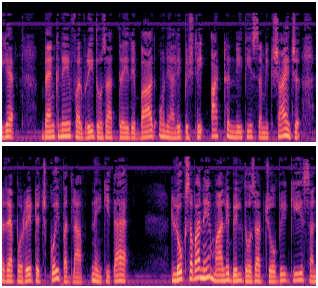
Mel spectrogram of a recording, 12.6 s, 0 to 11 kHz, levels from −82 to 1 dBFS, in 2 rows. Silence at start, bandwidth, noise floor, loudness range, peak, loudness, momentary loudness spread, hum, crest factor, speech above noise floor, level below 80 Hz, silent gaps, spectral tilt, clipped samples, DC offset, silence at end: 0 s; 8.8 kHz; -44 dBFS; 4 LU; -2 dBFS; -20 LUFS; 8 LU; none; 16 dB; 25 dB; -50 dBFS; none; -6 dB/octave; under 0.1%; under 0.1%; 0 s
